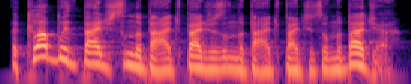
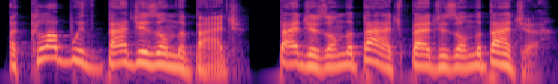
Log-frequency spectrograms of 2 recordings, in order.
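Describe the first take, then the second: First: It is said a bit faster. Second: It is said at a normal speed.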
